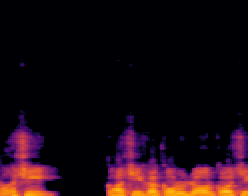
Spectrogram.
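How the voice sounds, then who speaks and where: The man's pitch sits high. His intonation is fairly even. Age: 70s. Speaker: trader leader and party politician. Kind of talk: political interview.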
